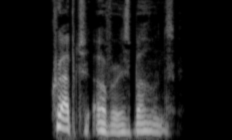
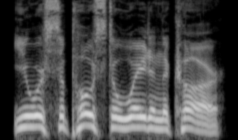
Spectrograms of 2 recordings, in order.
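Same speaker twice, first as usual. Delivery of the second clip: loud, higher rebuke; angry scolding; 6 semitones higher, 5 dB louder than usual. Acted. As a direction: scold him hard for not waiting. Barnes scolds Pasha.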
